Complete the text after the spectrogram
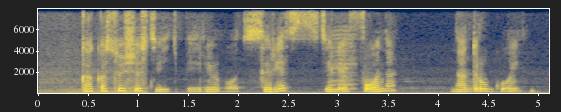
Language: Russian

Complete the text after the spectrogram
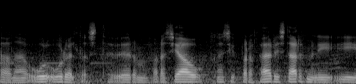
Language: Icelandic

